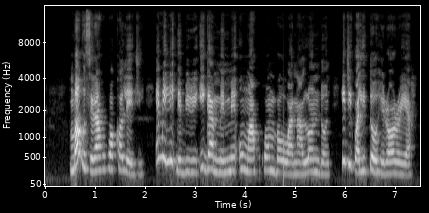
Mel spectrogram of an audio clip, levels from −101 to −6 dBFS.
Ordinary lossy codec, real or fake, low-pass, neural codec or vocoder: AAC, 96 kbps; real; 14.4 kHz; none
